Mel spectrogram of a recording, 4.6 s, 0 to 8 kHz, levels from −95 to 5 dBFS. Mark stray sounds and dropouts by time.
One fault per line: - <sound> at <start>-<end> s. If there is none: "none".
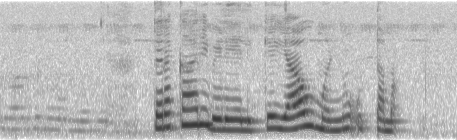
none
